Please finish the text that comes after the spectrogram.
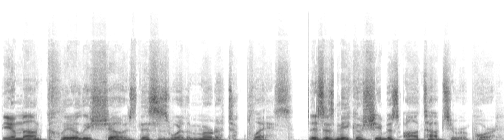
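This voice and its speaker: A male actor voicing a composed, determined private detective in a video game, with a measured, probing delivery. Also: low-pitched, animated, husky, dry recording, studio quality. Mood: matter-of-fact. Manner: measured, probing, matter-of-fact. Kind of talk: English video game dialogue dub. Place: dry recording studio.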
